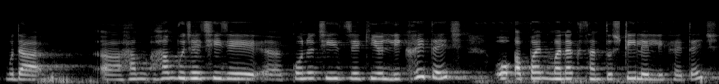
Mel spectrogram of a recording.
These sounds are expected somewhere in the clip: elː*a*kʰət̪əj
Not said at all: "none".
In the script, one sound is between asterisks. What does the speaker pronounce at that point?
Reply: i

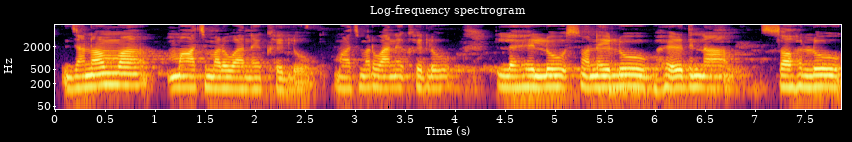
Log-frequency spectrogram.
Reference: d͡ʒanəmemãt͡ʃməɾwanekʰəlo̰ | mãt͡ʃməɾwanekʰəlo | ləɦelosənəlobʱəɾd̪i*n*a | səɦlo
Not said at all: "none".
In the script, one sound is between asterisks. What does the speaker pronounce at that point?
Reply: n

